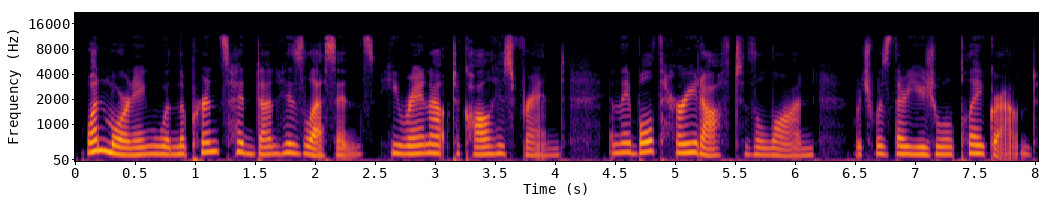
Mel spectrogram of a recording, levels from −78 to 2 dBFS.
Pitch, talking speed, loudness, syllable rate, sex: 210 Hz, 215 wpm, -20 LUFS, 5.1 syllables/s, female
